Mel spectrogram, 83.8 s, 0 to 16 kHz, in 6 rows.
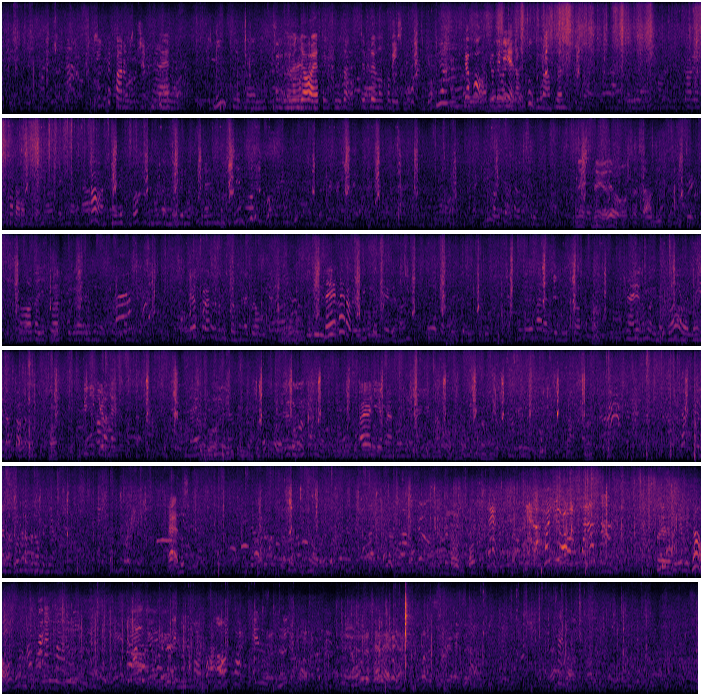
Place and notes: Gammlia, Umeå, Winter Fayre
Soundwalk through the stalls at the winter fayre, horse-drawn cart with bells, children, people greeting, brushing winter clothing. Temperature -11 degrees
